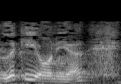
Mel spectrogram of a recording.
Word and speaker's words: Lycaonia: And that is how you say it, by the way. It doesn't look like it, but that is how you say it. Lycaonia, and to the surrounding country.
